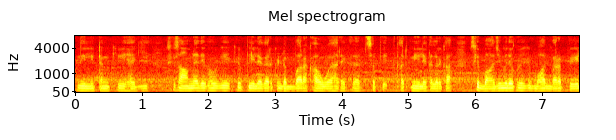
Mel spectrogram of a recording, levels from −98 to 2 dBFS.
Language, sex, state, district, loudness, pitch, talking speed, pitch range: Hindi, male, Madhya Pradesh, Katni, -18 LUFS, 115 Hz, 240 wpm, 110-120 Hz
